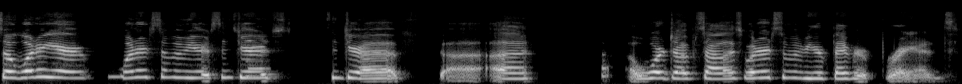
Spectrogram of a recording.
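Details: Woman with quadriplegic cerebral palsy affecting her whole body, whose speech leads viewers to ask if she is crying; frequent word and phrase repetitions; dysarthria (cerebral palsy).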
